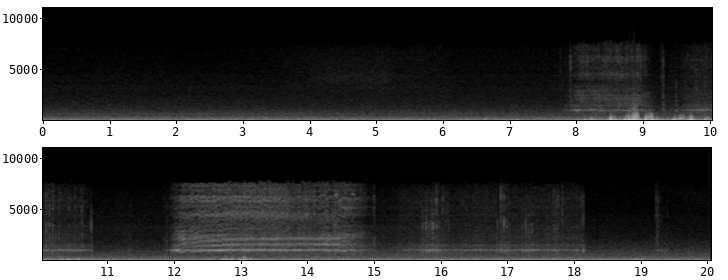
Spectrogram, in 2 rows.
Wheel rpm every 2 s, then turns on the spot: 0, 0, 0, 10, 40, 20, 120, 50, 30, 0.
10-12 14-18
